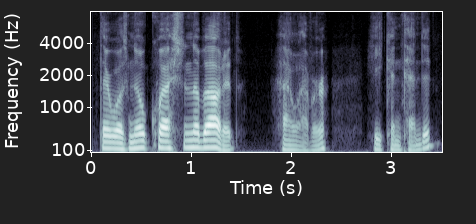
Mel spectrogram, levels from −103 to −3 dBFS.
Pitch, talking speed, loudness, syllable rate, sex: 125 Hz, 155 wpm, -18 LUFS, 6.2 syllables/s, male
